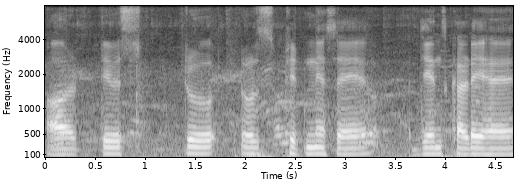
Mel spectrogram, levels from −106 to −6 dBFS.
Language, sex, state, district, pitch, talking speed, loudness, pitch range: Hindi, male, Maharashtra, Mumbai Suburban, 120 Hz, 100 wpm, -18 LUFS, 110-125 Hz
